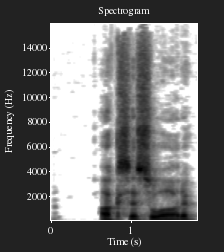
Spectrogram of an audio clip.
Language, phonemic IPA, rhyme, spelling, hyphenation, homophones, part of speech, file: Norwegian Bokmål, /aksɛsɔˈɑːrə/, -ɑːrə, accessoiret, ac‧ces‧so‧ir‧et, aksessoaret, noun, Nb-accessoiret.ogg
- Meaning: definite neuter singular of accessoir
